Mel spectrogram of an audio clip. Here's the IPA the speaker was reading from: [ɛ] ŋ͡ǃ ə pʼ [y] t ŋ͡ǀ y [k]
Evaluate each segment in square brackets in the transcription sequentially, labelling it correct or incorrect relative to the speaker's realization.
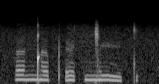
incorrect: ə, incorrect: ʏ, incorrect: t

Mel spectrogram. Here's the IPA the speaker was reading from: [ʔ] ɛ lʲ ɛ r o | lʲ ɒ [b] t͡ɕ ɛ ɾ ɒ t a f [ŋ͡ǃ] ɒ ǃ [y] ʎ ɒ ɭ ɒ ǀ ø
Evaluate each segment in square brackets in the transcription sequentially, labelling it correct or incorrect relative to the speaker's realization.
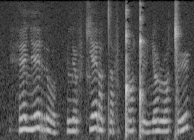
incorrect: h, incorrect: f, incorrect: ǃ, incorrect: ø

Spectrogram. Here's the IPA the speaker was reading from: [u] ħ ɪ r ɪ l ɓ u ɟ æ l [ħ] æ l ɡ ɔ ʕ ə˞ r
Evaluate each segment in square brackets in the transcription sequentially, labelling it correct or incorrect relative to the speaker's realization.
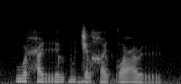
correct, incorrect: χ

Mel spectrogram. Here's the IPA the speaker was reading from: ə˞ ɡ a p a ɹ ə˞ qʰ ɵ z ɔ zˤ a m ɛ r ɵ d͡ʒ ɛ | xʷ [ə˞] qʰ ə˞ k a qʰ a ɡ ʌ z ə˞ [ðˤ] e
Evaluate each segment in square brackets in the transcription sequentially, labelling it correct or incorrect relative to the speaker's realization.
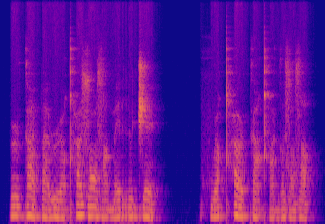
correct, incorrect: zˤ

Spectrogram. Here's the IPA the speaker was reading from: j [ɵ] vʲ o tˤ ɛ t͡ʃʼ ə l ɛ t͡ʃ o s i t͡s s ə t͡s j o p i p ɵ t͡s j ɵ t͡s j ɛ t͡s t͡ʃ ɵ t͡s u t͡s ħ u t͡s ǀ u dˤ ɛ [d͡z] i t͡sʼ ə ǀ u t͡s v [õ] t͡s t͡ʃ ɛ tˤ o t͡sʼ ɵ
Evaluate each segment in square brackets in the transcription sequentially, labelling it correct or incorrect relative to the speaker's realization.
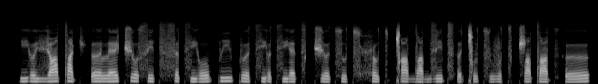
correct, correct, incorrect: o

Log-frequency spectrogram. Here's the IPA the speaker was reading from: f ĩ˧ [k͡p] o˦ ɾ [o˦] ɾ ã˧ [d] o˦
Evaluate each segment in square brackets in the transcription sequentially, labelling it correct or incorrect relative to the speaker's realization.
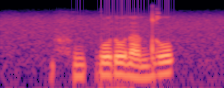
correct, incorrect: o˦˨, correct

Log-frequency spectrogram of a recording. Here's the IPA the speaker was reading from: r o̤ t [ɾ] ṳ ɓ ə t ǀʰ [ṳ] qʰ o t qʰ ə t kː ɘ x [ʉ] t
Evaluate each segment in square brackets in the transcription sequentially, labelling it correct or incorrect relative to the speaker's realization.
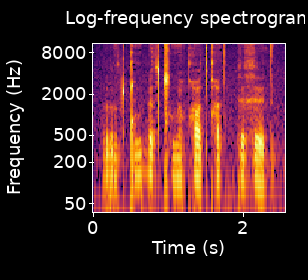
incorrect: ǃ, correct, incorrect: ɘ

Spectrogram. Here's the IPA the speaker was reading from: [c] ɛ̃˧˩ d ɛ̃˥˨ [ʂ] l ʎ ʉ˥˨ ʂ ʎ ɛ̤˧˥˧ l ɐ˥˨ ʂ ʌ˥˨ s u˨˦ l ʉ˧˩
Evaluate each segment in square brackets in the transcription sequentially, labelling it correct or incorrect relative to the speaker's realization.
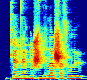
correct, incorrect: none

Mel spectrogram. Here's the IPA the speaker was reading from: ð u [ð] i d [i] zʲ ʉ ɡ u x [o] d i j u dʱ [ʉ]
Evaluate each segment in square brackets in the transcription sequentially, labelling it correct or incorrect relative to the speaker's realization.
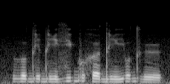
incorrect: d, correct, incorrect: ɵ, correct

